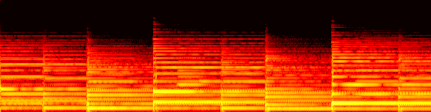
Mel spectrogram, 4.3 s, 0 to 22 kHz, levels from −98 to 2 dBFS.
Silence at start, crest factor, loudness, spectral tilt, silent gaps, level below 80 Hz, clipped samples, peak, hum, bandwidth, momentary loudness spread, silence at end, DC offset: 0 s; 18 dB; -23 LUFS; -9 dB/octave; none; -54 dBFS; under 0.1%; -4 dBFS; none; 5.6 kHz; 7 LU; 0 s; under 0.1%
